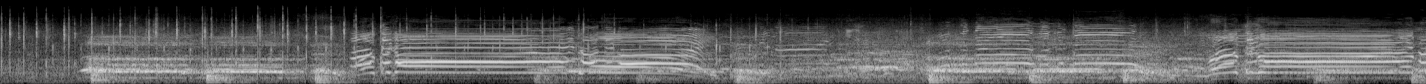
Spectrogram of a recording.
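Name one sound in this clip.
Lively festival music plays outdoors on flutes and plucked strings.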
